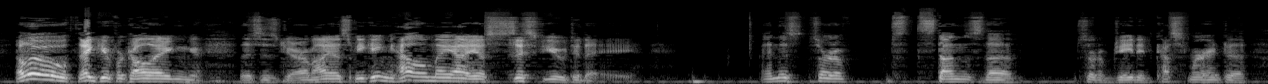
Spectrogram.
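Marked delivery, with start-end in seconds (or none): 0.2-6.4 loud, carefully and clearly enunciated voice. Showing how calls are answered at work: well-enunciated phone greeting voice. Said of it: "when I answer the phone, it's".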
